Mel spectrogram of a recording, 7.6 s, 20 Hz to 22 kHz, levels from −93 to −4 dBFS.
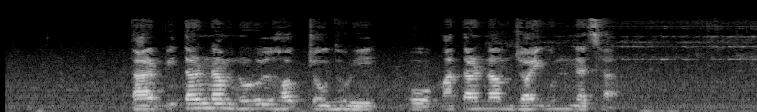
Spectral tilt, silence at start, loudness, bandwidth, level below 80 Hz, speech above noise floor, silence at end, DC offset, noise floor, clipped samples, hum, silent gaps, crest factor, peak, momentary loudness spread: -5 dB/octave; 0.35 s; -25 LUFS; 11.5 kHz; -56 dBFS; 29 dB; 0 s; under 0.1%; -54 dBFS; under 0.1%; none; none; 20 dB; -6 dBFS; 13 LU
